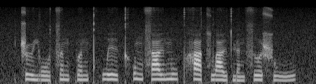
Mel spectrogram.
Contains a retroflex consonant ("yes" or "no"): yes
